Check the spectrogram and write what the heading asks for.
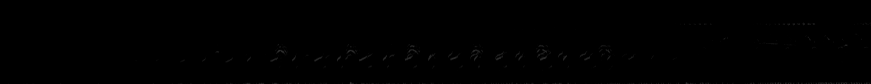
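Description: Faint nature ambience fading in: a rapid series of repeated animal chirps that grows louder, with a high steady insect trill starting near the end.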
